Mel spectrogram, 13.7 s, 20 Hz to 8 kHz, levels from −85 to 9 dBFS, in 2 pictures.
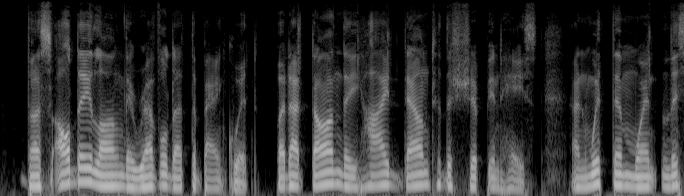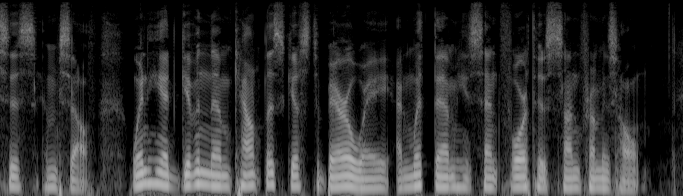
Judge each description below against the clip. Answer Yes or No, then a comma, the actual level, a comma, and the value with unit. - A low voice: Yes, low, 115 Hz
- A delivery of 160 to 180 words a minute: No, fast, 205 wpm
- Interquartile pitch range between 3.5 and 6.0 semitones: No, average, 2.9 semitones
